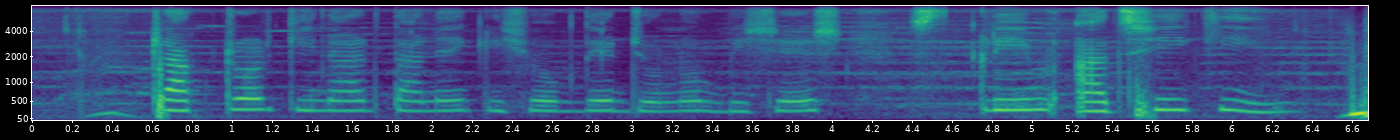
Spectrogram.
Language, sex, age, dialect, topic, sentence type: Bengali, female, 18-24, Rajbangshi, agriculture, statement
